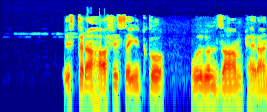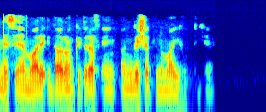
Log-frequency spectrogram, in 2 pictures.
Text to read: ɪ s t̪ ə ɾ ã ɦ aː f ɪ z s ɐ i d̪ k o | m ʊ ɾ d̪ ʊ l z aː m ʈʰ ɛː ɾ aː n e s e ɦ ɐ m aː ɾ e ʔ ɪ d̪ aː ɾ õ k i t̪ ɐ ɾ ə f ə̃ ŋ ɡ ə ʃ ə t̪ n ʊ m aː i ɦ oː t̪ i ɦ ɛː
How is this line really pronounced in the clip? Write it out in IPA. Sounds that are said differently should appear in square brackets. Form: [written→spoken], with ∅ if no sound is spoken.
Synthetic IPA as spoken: ɪ s t̪ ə ɾ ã ɦ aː f ɪ z s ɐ [i→iː] d̪ k o | m ʊ ɾ d̪ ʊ l z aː m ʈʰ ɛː ɾ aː n e s e ɦ ɐ m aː ɾ e ʔ ɪ d̪ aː ɾ õ k i t̪ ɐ ɾ ə f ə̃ ŋ ɡ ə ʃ ə t̪ n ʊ m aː i ɦ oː t̪ i ɦ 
